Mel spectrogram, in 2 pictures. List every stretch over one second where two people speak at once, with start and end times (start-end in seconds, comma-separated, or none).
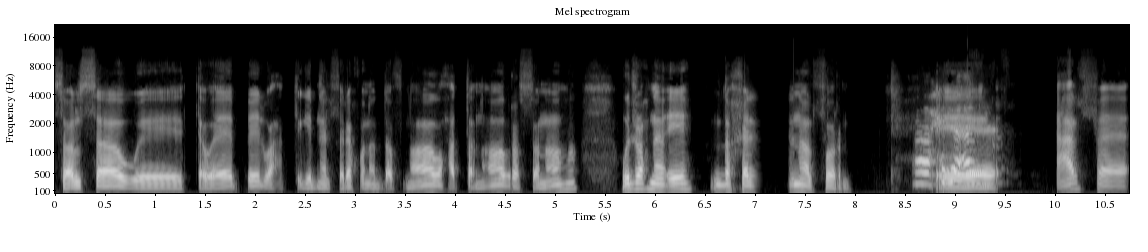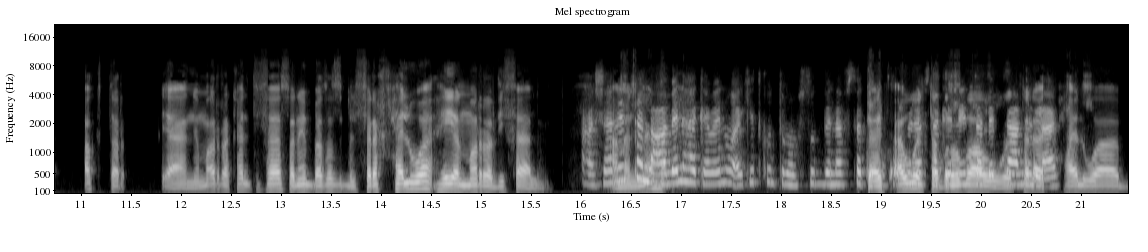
18.8-20.8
